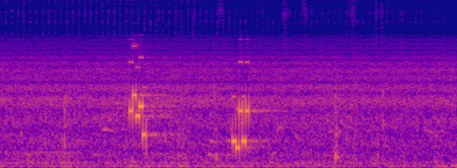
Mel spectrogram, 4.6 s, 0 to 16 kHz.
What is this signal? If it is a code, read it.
Five-tone selective call (EIA), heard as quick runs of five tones, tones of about 30 ms, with the noise of a park. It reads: 59461 00505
